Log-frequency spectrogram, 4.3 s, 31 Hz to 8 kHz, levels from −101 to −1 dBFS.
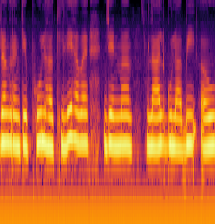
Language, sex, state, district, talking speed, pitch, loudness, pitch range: Chhattisgarhi, female, Chhattisgarh, Sukma, 165 wpm, 225 Hz, -14 LUFS, 220-235 Hz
